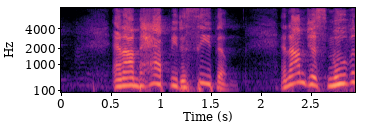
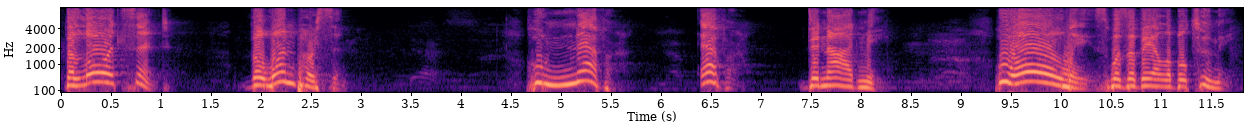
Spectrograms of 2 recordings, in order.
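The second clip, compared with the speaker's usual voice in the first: preaching; 6 dB louder than usual. Real, not acted. Woman testifying to church about her father, loud preaching. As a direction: preach it to the congregation.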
